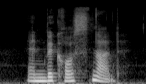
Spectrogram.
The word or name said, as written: bekostnad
